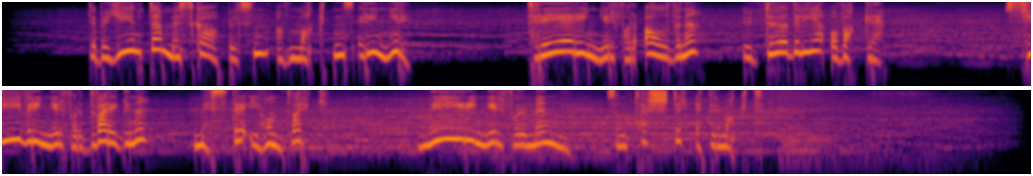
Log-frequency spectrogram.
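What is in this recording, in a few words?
Norwegian movie trailer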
